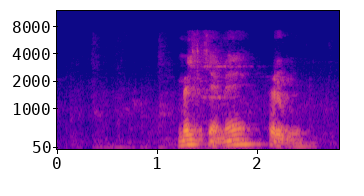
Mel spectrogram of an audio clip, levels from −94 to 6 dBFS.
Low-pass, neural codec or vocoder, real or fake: 7.2 kHz; none; real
